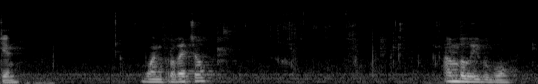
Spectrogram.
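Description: A young man chews crunchy food.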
